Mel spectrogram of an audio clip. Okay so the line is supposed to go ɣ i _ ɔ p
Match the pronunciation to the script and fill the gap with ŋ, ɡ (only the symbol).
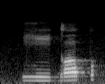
ɡ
